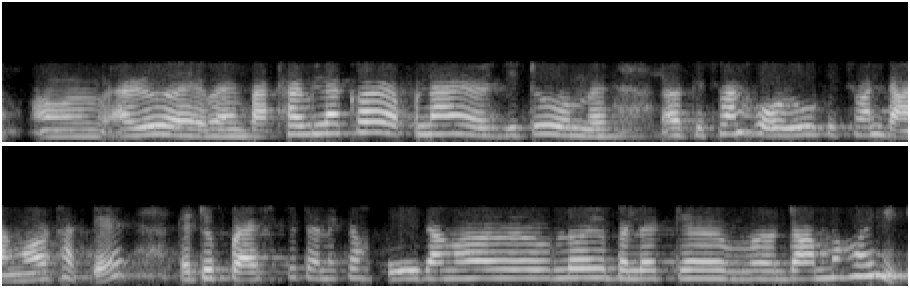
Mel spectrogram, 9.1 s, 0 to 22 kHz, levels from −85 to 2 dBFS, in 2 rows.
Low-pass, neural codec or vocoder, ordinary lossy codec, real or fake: 3.6 kHz; none; none; real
